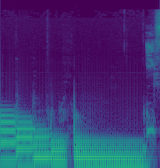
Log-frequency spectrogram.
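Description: Five-string electric bass playing the descending half of a two-octave D-flat major arpeggio. A quick run of plucked notes steps downward and lands about a second in on a low D-flat, which is held for most of a second.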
